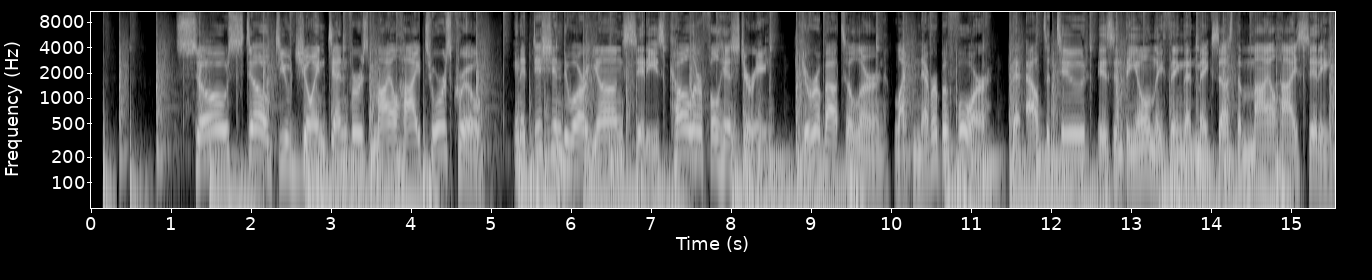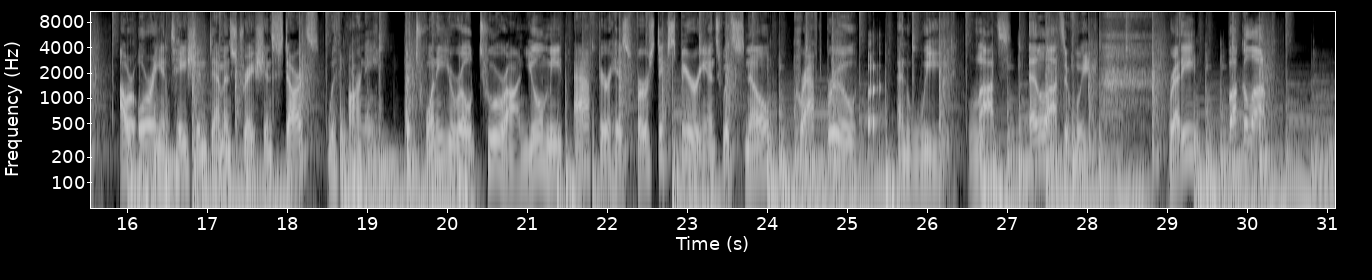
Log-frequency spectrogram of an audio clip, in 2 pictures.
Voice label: e learning

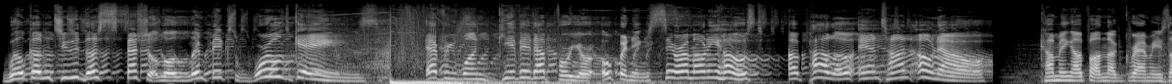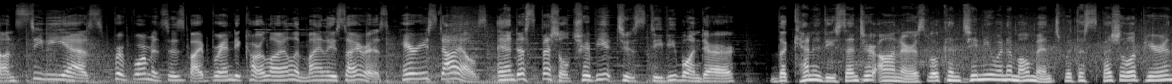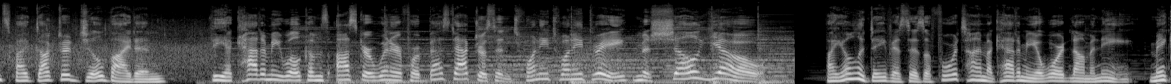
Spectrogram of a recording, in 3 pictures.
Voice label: Live Event Announcer

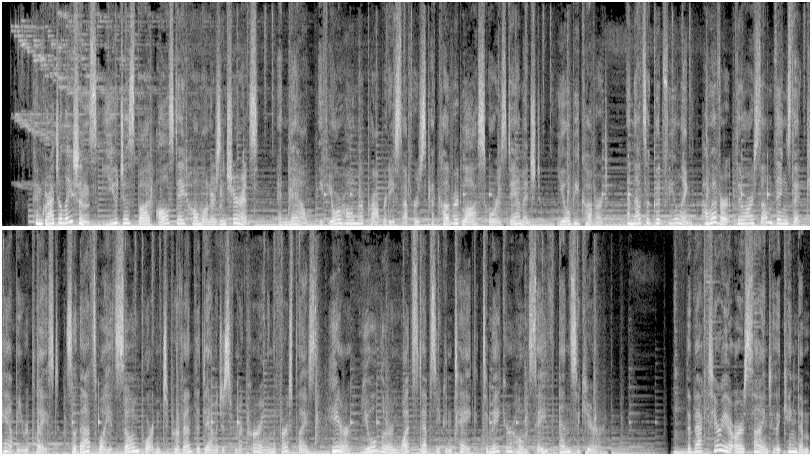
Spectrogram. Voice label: Explainer Elearning Narration

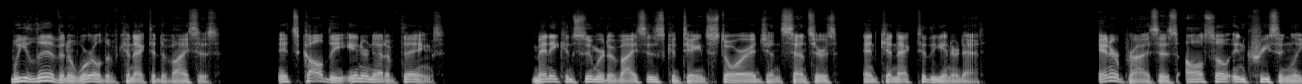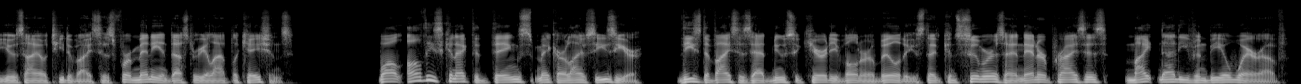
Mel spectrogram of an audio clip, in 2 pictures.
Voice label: E-Learning Explainer

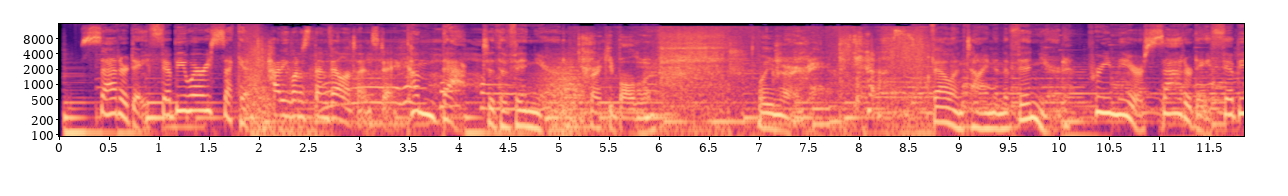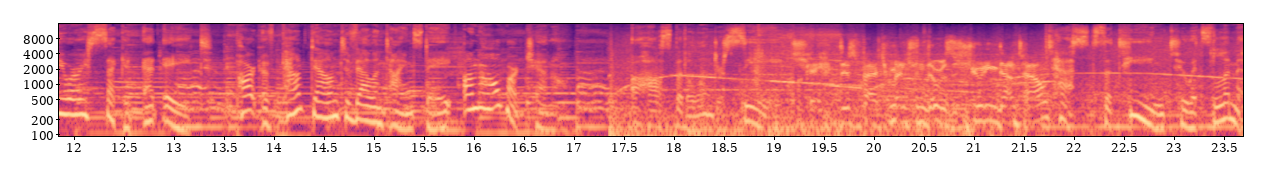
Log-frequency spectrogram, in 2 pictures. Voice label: Promo

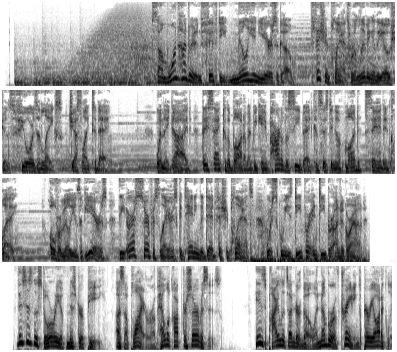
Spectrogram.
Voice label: Narrations

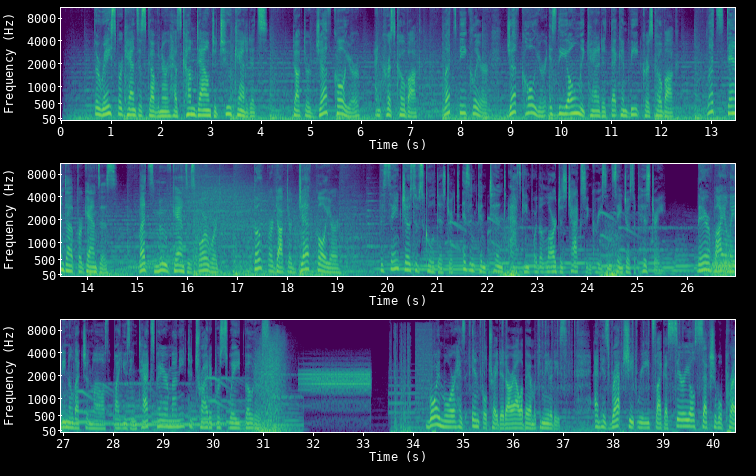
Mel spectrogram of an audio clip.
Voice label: political ads

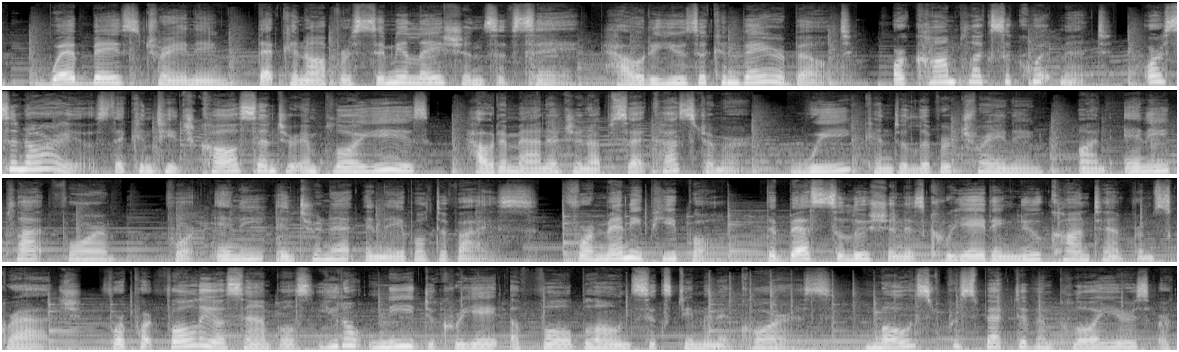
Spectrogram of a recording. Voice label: E learning English

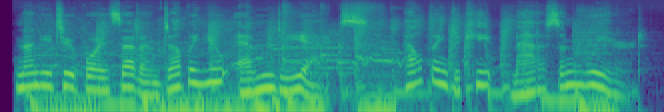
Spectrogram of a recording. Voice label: Imaging

